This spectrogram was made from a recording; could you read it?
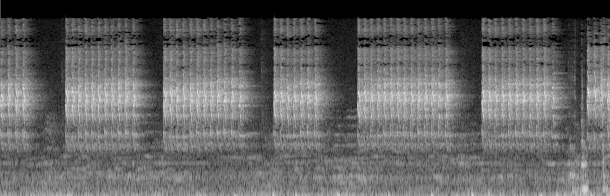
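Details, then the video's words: Caged long-tailed shrike imitating other birds, including sparrow fights and a long lovebird chatter; five bursts of rapid, harsh, high chattering, each lasting one to two seconds, separated by short silent pauses. "Suara Burung Cendet Materi Kombinasi Tengkek Buto Kunti Gereja Tarung dan Lovebird Ngekek Panjang"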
